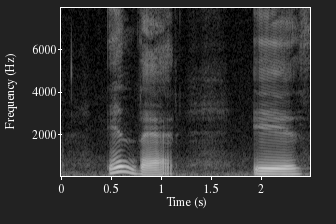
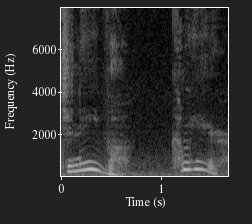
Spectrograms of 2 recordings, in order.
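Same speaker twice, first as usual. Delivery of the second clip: instructor calling her; 4 dB quieter than usual. Retold or imitated. Instructors voiced in story.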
